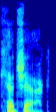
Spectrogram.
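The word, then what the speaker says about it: Keccak: Similar to the AS competition, after 5 years of public cryp analysis, the Ketchac algorithm, pronounced Ketak, was selected in 2012 and standardized as S.H.A.-3.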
